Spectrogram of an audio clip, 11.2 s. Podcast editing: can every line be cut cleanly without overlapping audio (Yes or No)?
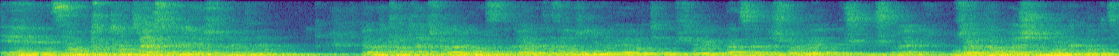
Yes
